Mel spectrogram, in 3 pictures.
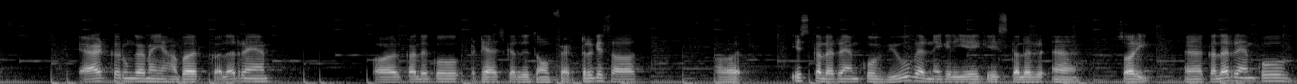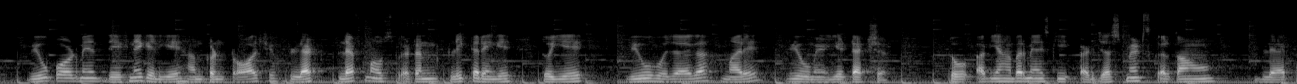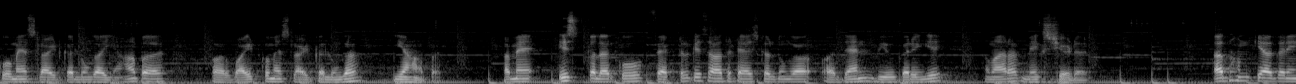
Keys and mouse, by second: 7.2-38.9 middle drag, 7.2 g.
